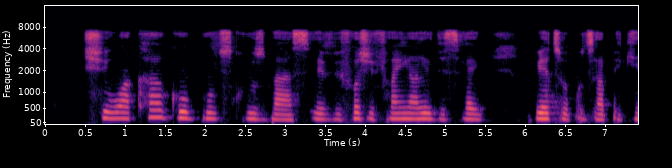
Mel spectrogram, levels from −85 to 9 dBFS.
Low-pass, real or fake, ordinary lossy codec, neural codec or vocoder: 7.2 kHz; fake; none; codec, 16 kHz, 4 kbps, FunCodec, trained on LibriTTS, 50 frames a second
